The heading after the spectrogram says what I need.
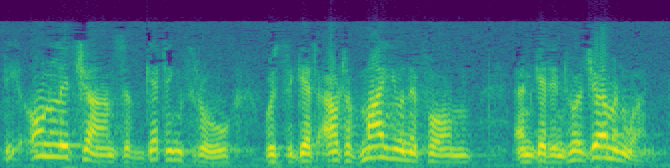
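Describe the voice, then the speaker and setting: An actor playing an anguished British gentleman and war veteran giving halting, stammering testimony in a 1940s radio drama. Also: fairly high pitch, very animated, breathy edge. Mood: haunted. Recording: dull, lo-fi 1940s radio recording.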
